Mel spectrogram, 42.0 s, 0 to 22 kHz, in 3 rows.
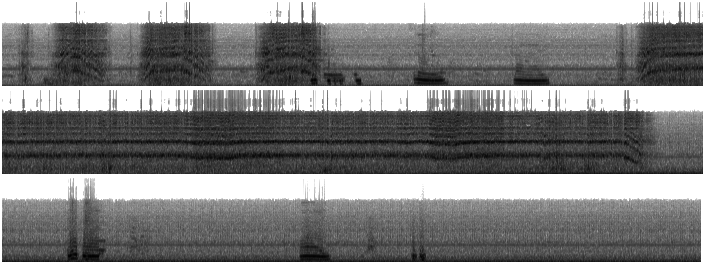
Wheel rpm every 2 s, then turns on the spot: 40, 80, 50, 40, 0, 0, 100, 230, 230, 230, 230, 230, 230, 80, 0, 0, 0, 0, 0, 0, 0.
26-28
